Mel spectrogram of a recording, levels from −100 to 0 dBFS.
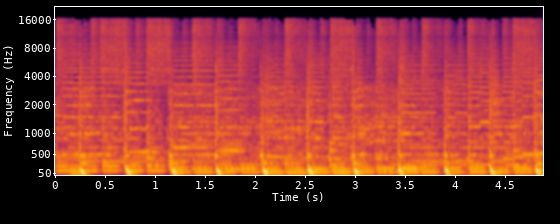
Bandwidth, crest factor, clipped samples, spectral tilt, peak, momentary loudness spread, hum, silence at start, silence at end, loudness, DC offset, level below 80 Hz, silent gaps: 17 kHz; 14 dB; under 0.1%; -5 dB/octave; 0 dBFS; 2 LU; none; 0 s; 0 s; -15 LUFS; under 0.1%; -20 dBFS; none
